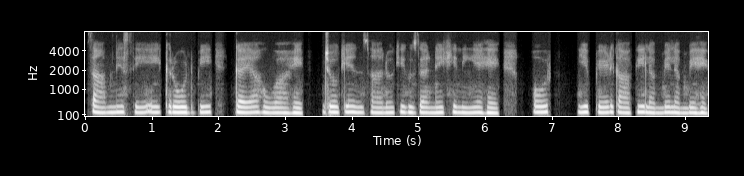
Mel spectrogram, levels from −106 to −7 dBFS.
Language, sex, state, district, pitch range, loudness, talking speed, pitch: Hindi, female, Uttar Pradesh, Etah, 180-195 Hz, -16 LUFS, 135 wpm, 185 Hz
